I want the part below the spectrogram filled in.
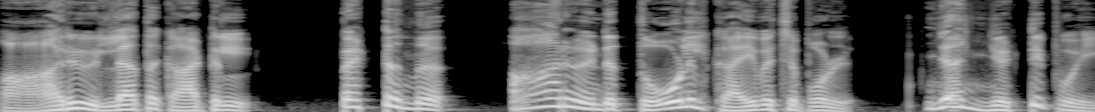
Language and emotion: Malayalam, surprised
